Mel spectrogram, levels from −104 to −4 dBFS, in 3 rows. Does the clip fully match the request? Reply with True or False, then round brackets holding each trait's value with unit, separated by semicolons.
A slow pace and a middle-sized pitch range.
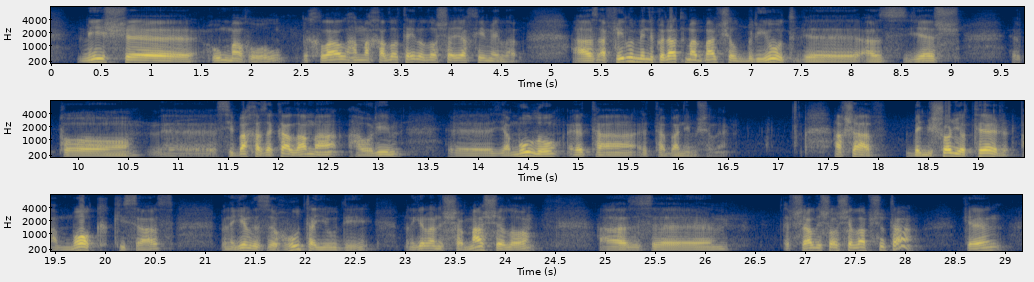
False (90 wpm; 6.1 semitones)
